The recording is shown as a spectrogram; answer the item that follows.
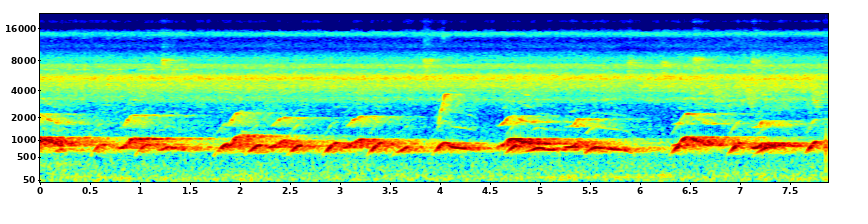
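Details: A chorus of wild gibbons: loud, rising hoots tumble over one another in fast sequence. One climbing note rings higher midway, and insects drone steadily in the background.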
